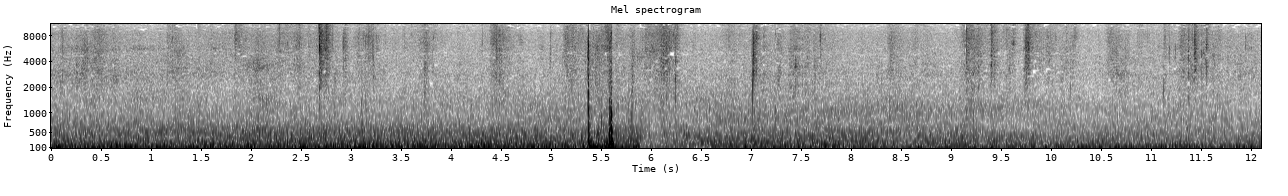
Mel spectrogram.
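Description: Wind rumbling on the microphone while walking through brush, with scattered crackles and snaps of footsteps and vegetation, and a single sharp knock about five and a half seconds in.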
